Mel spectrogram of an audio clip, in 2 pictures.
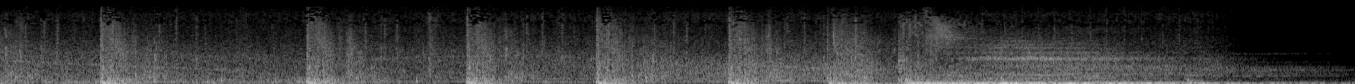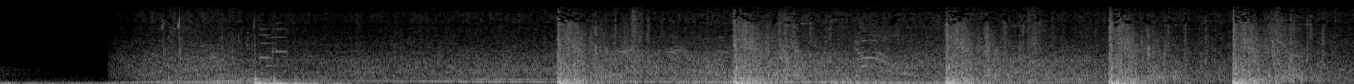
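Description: A rifle fires loud single shots, one every second or two, with a booming echo.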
